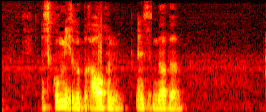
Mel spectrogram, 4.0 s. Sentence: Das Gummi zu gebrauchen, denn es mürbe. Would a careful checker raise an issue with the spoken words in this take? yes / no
no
